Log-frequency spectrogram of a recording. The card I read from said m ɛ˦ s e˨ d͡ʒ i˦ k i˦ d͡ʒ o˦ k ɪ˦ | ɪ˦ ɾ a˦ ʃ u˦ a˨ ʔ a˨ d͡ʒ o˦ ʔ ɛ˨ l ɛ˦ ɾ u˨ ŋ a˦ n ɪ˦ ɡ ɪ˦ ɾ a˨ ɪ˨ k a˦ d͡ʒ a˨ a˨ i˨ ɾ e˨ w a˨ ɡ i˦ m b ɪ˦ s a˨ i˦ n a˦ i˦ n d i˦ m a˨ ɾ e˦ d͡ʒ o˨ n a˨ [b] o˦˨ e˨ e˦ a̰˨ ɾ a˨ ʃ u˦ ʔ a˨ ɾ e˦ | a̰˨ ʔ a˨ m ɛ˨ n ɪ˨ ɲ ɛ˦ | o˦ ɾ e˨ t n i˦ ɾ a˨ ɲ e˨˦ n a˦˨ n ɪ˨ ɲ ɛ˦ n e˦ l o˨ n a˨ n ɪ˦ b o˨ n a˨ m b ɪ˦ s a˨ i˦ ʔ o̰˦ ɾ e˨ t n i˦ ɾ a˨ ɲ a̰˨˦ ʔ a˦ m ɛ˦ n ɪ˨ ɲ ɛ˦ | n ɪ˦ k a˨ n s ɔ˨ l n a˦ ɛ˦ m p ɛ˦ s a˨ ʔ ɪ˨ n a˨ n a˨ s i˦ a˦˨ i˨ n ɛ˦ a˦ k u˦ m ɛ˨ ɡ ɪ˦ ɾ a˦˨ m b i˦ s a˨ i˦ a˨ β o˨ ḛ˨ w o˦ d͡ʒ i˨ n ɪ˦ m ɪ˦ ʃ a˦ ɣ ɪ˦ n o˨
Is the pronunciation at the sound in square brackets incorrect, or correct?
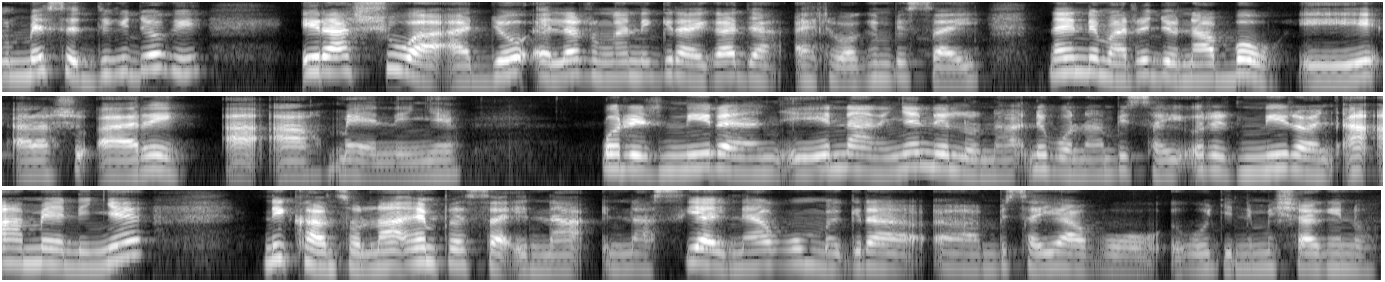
correct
